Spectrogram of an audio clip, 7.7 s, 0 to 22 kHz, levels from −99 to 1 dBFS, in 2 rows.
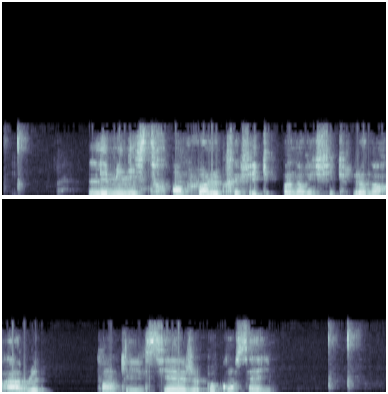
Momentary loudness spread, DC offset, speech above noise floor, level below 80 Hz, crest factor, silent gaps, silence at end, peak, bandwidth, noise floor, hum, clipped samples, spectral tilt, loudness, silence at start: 14 LU; under 0.1%; 34 dB; -54 dBFS; 18 dB; none; 0.3 s; -2 dBFS; 8.4 kHz; -52 dBFS; none; under 0.1%; -1.5 dB/octave; -18 LUFS; 0.15 s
